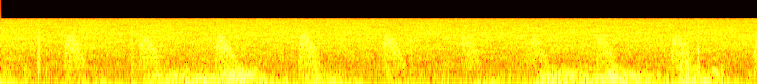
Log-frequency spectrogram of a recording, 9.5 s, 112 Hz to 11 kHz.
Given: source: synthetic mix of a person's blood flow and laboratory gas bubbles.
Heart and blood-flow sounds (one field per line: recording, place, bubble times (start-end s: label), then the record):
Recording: Doppler ultrasound of blood flow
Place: subclavian vein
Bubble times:
8.44-8.76 s: bubbles
From the record:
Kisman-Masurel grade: 112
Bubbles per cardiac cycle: 1 to 2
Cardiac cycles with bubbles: 1 to 10%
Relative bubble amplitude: moderate (0.250 to 0.450)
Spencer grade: 1 (occasional bubble signal discernible with the cardiac motion signal, with majority of cardiac periods free of bubbles)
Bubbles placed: anywhere in the cardiac cycle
